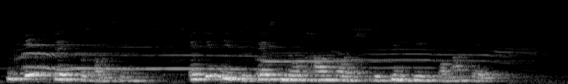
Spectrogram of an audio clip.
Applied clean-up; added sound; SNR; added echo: none; Dog; 19 dB; reverberation time 0.9 s.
